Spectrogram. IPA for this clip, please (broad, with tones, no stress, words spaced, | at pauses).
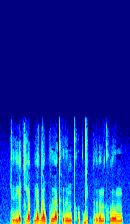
kri˧a̯t͡ɕi˨˩a̯ pi˧a̯da˨˩wklɯ˩˦a̯kʰrɯ˧ŋ kʰu˦˥k̚di˨˩t̚pro˧n kʰlo˧m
